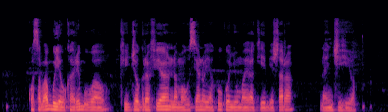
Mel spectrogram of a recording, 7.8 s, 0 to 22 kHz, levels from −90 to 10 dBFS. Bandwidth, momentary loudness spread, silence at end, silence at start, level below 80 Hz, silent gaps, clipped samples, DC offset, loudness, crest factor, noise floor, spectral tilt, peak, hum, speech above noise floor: 11.5 kHz; 12 LU; 0.5 s; 0.55 s; -42 dBFS; none; under 0.1%; under 0.1%; -26 LUFS; 20 dB; -57 dBFS; -7 dB/octave; -6 dBFS; none; 31 dB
